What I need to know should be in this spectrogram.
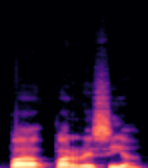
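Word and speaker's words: παρρησία: La palabra confianza traduce el vocablo griego parresia, con acento en la I.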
